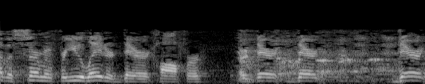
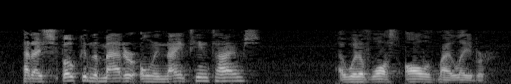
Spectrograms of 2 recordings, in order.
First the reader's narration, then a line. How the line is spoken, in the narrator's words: Susanna Wesley looked calmly at the child and replied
